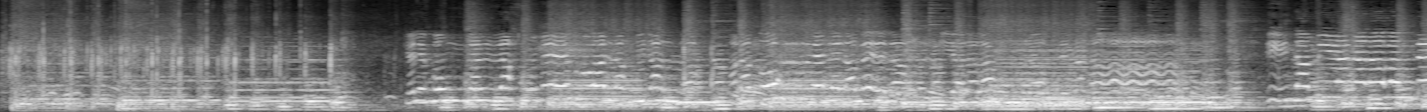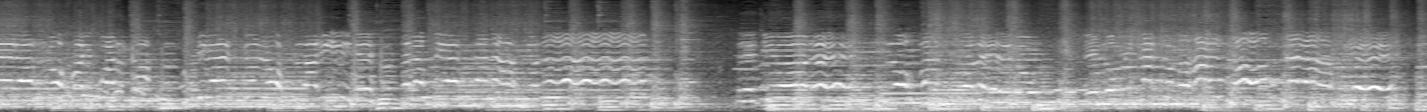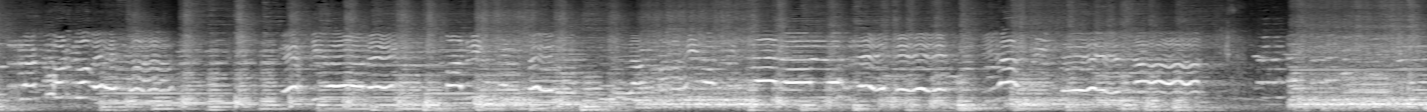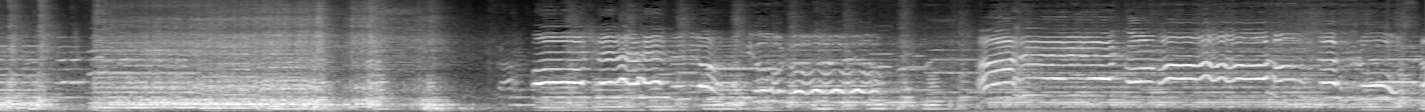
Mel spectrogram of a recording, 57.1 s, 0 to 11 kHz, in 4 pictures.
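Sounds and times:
wind band playing: 0.0s - 57.0s
woman singing into microphone: 4.0s - 12.0s, 12.7s - 21.0s, 21.6s - 30.4s, 31.4s - 40.7s, 47.8s - 51.8s, 52.6s - 57.0s.

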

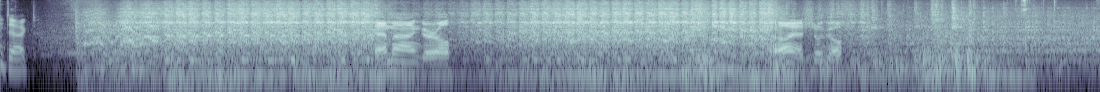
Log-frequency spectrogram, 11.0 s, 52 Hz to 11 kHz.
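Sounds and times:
car engine running: 0.8s - 11.0s.

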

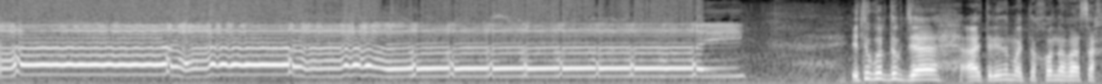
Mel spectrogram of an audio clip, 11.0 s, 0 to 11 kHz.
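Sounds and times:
woman singing unaccompanied: 0.0s - 7.5s.

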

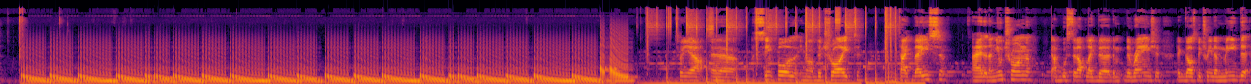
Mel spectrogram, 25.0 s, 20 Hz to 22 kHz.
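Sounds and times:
plucked bass notes: 0.4s - 18.6s.

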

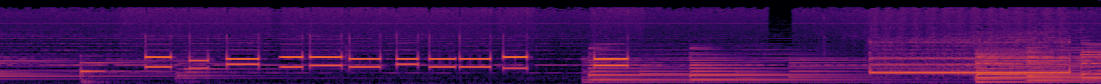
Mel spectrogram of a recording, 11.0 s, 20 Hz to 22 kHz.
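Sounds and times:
phone keypad beeps: 1.5s - 5.3s, 6.0s - 6.4s.

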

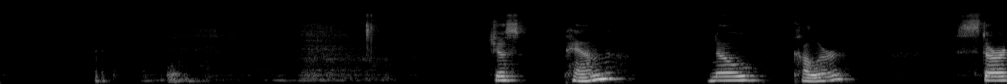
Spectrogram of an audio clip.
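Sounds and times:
soft breath-like hiss: 1.2s - 4.0s.

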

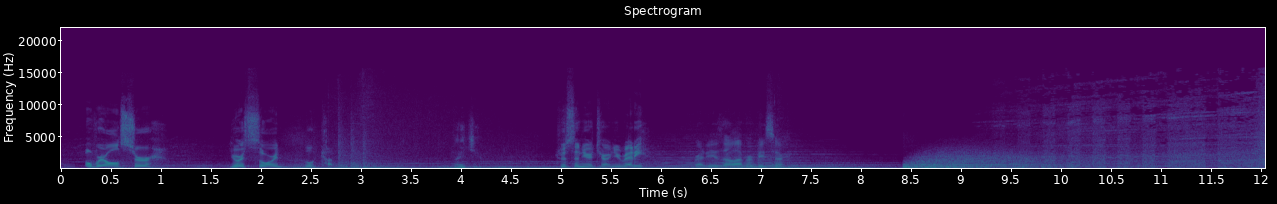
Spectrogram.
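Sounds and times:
gong ringing: 8.4s - 12.0s.

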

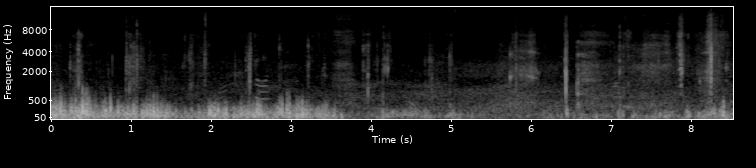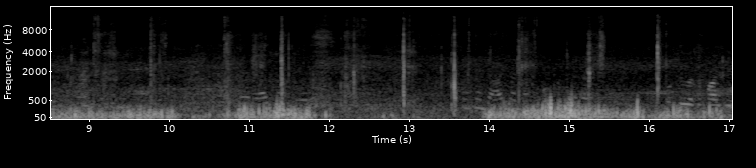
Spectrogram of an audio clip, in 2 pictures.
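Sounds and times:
footsteps crunching on stones: 0.0s - 5.2s, 5.8s - 16.4s.

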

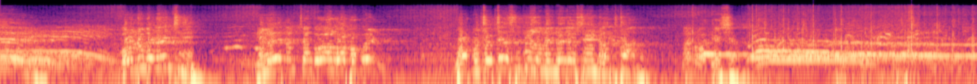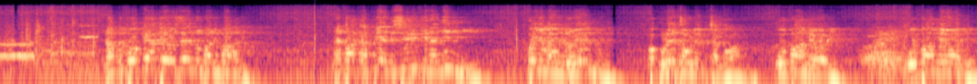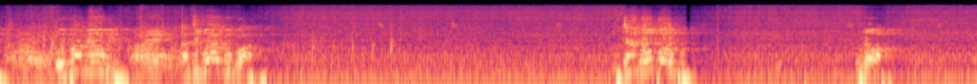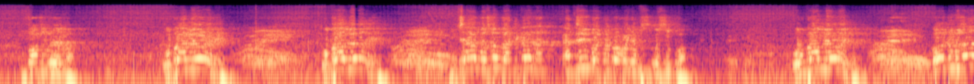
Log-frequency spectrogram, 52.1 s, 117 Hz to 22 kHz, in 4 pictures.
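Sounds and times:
women ululating: 0.0s - 1.6s, 9.3s - 14.3s, 24.5s - 25.2s, 26.2s - 26.8s, 44.3s - 45.2s, 50.7s - 51.5s
low mechanical hum: 0.0s - 52.0s
hand clapping: 10.0s - 14.4s, 24.8s - 25.4s, 26.1s - 27.0s, 27.6s - 28.8s, 29.9s - 31.8s.

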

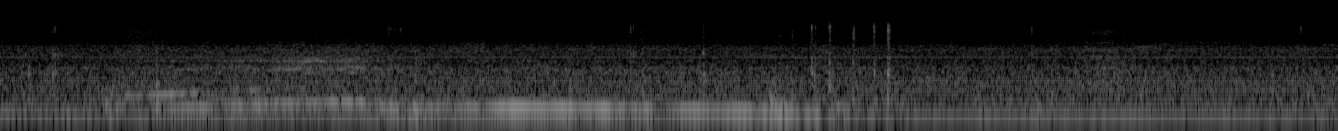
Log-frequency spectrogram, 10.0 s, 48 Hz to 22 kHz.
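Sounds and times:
mouse and keyboard clicks: 4.7s - 6.8s.

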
